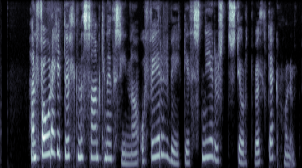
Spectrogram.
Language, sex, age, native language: Icelandic, female, 18-19, Icelandic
